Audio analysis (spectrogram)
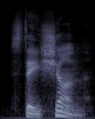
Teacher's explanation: if we stress the second syllable which shouldn't be stressed then we get stay shun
